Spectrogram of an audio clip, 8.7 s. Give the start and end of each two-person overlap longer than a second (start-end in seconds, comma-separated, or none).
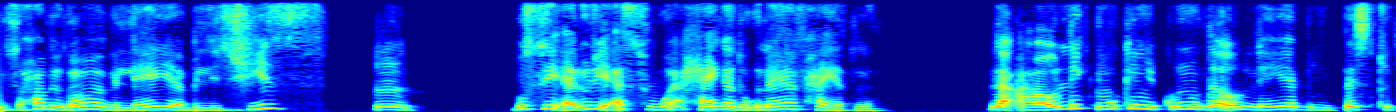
none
